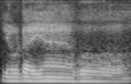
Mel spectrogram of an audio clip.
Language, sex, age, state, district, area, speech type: Nepali, male, 60+, West Bengal, Kalimpong, rural, spontaneous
